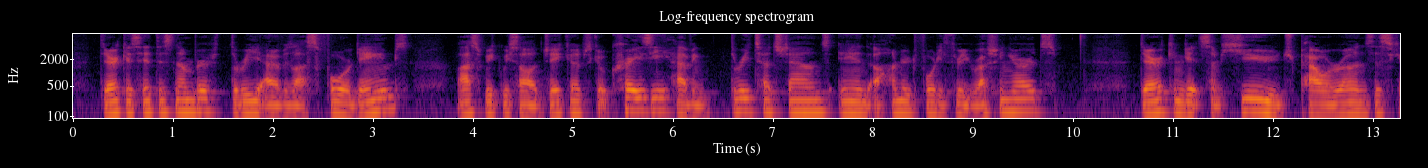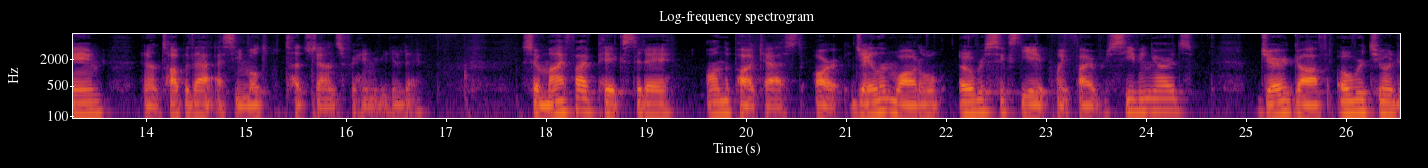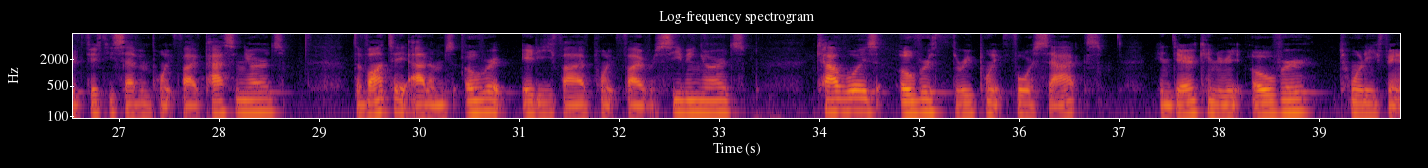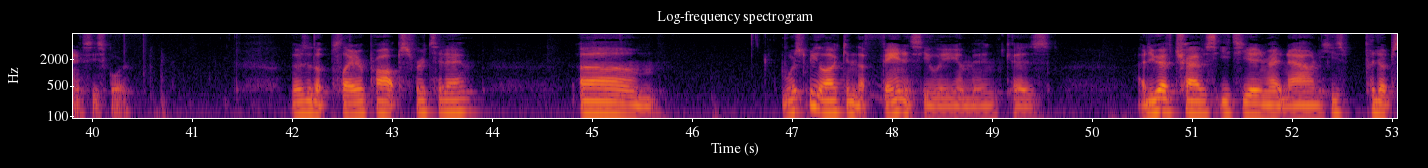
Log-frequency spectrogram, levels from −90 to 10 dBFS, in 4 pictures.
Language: English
